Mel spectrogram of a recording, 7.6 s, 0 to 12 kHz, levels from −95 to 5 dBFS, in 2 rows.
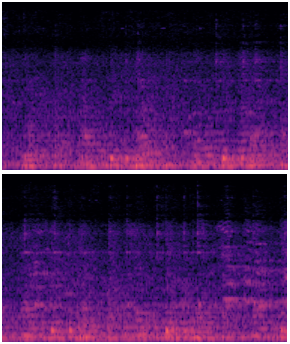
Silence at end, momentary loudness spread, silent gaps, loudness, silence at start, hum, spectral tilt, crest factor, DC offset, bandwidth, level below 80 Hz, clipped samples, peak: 0 s; 6 LU; none; -40 LUFS; 0 s; none; -8 dB/octave; 18 dB; under 0.1%; 10 kHz; -48 dBFS; under 0.1%; -20 dBFS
